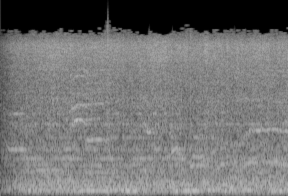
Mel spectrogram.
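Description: A ride down an inflatable slide: a loud, steady rush and low rumble as the body and camera go down the vinyl, with music faint underneath.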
